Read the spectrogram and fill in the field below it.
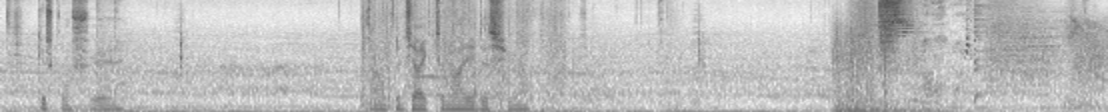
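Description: Metal weapons clash and clang in a fight.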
